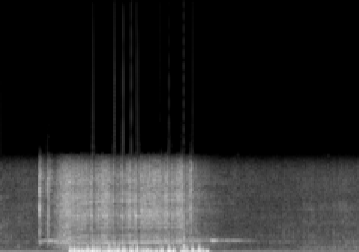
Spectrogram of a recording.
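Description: A hairdryer is switched on and blows a loud burst of air toward a nearby camera for about two seconds, giving a rough, buffeting rush with wind rumble, then cuts off, leaving a faint hum.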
